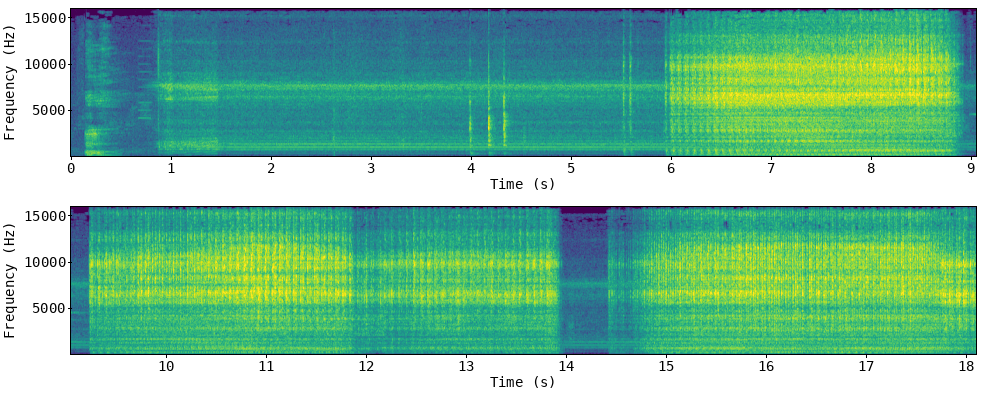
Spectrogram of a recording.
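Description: Wood lathe switched on and spinning up to a steady motor hum, then a parting tool cutting into the spinning wood with a loud, even scraping, starting about six seconds in and stopping briefly twice.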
